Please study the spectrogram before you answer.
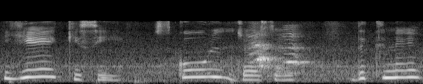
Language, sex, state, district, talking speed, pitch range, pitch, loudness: Hindi, female, Haryana, Rohtak, 70 wpm, 210-330 Hz, 285 Hz, -15 LUFS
